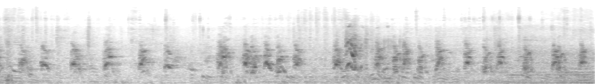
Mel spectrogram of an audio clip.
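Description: A dog yipping and whining in short, repeated bursts, a few each second, with one louder yelp about five seconds in.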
